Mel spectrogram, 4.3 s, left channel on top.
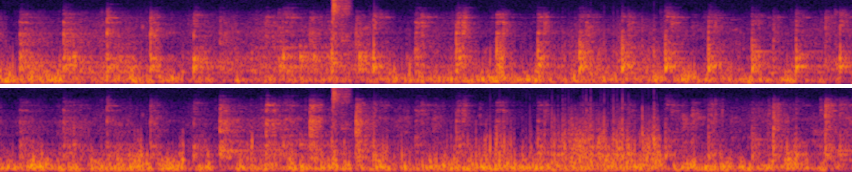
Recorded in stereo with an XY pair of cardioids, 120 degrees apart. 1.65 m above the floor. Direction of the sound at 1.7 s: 30° left.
